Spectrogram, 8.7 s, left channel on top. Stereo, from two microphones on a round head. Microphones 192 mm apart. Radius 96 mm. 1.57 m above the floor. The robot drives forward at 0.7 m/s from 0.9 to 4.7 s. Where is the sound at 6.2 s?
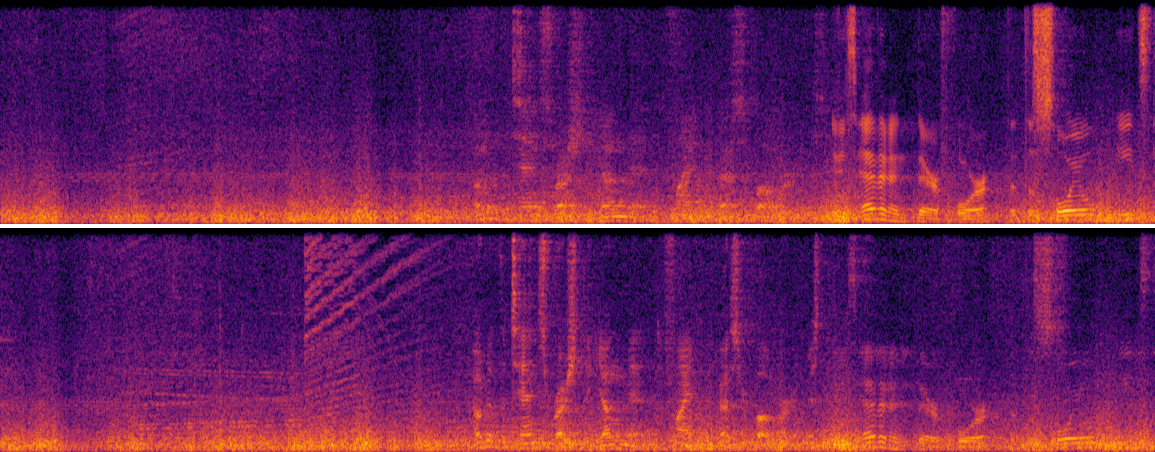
70° left (ahead or behind), 0.7 m.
